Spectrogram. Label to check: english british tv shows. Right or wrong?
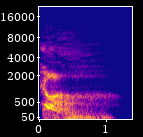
Wrong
